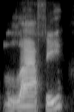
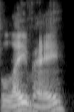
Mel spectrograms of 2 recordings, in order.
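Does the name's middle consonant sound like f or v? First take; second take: f; v. First: The name is said with an f sound. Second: The name is said with a v sound. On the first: The speaker calls it wrong. "Some might pronounce it Laffy" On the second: The speaker calls it right. "but it's pronounced Leve"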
